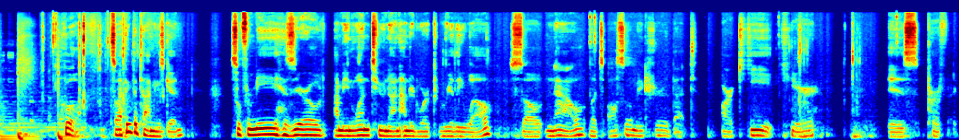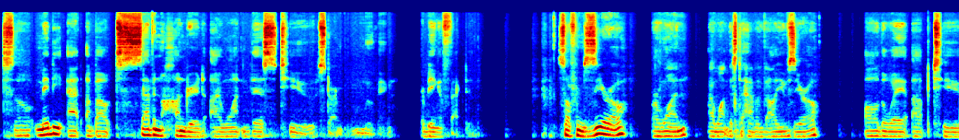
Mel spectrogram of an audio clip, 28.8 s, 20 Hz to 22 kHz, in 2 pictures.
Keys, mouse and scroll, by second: 0.5 KP_0, 1.2 space, 1.9 shift+Left, 6.1-6.9 scroll up 1, 6.9 middle click, 7.1 shift+middle click, 7.7 right click, 8.8 click, 10.6 click, 12.0 ctrl+s, 12.8 alt+a, 13.5 click, 25.5 i, 26.8 click.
